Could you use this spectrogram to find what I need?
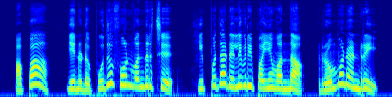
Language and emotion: Tamil, happy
